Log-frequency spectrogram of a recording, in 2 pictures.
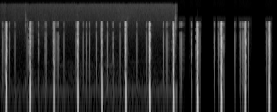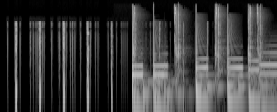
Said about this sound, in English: And the sound you're hearing is these pulses of radiation. It's what microwaves sound like.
